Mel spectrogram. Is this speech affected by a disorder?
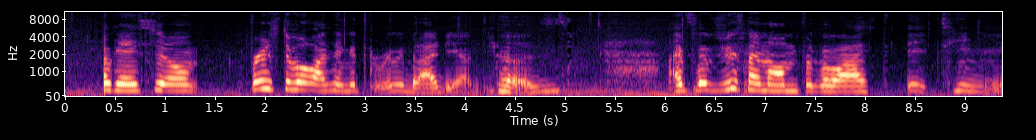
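Yes: cerebral palsy, dystonic hemiplegia.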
